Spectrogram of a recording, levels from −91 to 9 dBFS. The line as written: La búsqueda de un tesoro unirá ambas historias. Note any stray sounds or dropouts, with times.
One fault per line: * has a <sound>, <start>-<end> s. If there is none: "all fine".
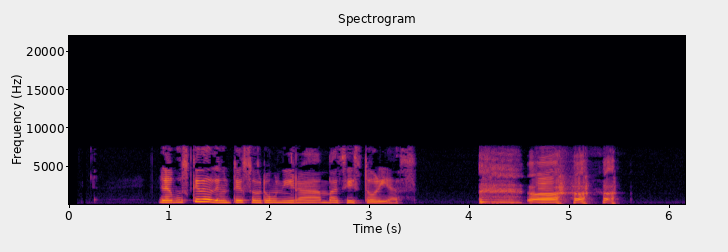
* has a laugh, 4.1-5.6 s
